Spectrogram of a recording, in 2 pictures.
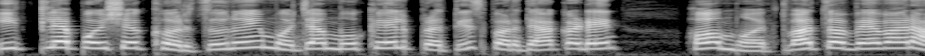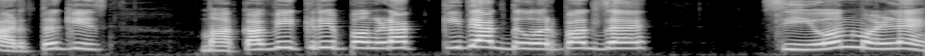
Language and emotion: Goan Konkani, angry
